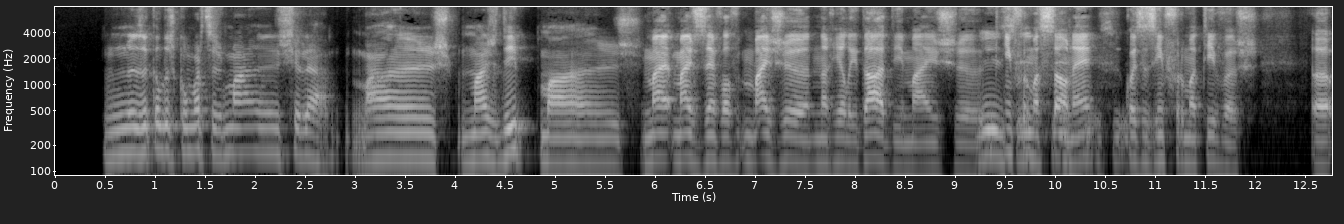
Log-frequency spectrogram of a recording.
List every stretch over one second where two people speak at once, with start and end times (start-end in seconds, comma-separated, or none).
9.2-11.2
